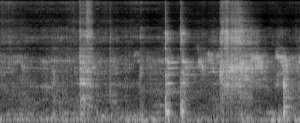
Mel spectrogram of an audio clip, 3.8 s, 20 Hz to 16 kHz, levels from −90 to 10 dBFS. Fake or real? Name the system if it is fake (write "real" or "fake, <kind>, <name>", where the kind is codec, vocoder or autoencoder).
fake, codec, SNAC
